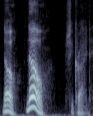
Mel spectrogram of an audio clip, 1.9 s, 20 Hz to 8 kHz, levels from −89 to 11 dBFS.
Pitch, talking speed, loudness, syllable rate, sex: 140 Hz, 130 wpm, -15 LUFS, 3.0 syllables/s, male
